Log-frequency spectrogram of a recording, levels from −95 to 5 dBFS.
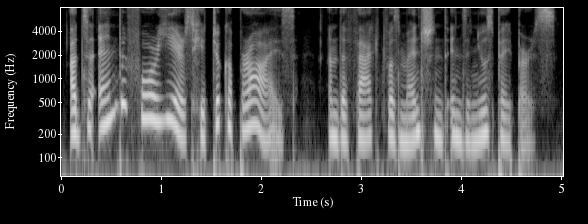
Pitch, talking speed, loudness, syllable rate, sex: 215 Hz, 215 wpm, -21 LUFS, 5.2 syllables/s, female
